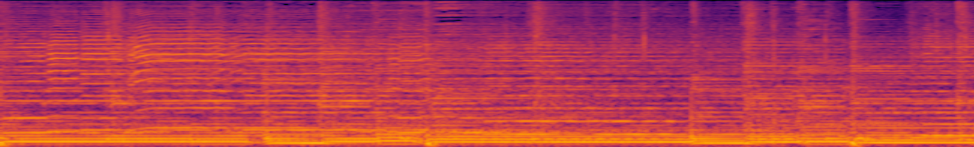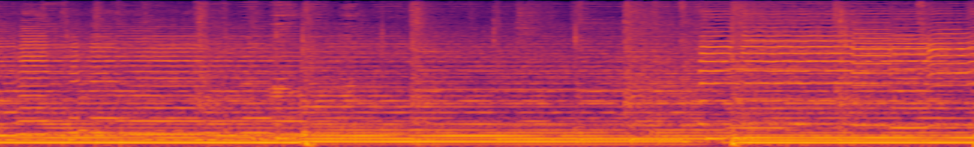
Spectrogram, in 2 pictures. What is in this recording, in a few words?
sax goes wild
